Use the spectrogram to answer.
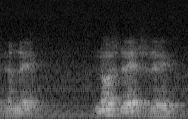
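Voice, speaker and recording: Over noticeable background noise, a man with a Midwestern American accent speaks fairly slowly in a fairly low voice. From Hinsdale, Illinois. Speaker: photographer and former newspaper publisher. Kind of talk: oral history interview answer.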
